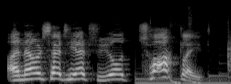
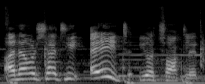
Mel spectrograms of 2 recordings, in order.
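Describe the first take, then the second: First: The stress is on "chocolate". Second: The stress is on "ate".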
